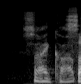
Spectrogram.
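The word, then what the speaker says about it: CSICOP: how do you say this? – Psychops. Psychops. – That's right. C S I C O P S, the Committee for the Scientific Investigation of Claims of the Paranormal.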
